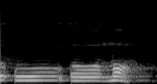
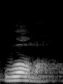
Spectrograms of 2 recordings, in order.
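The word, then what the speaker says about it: uomo: व की ध्वनि देगा जैसे वाम धीरे-धीरे पढ़ो उ ओ मो कैसी ध्वनि आएगी एक साथ इसको ऐसे बोलो वाम तो ये हो जाएगा वाम वम यानी पुरुष मैन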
